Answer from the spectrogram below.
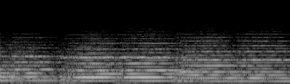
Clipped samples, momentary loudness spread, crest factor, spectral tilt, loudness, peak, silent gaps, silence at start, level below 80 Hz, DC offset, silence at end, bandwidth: under 0.1%; 6 LU; 12 dB; -8.5 dB/octave; -26 LUFS; -14 dBFS; none; 0 s; -50 dBFS; under 0.1%; 0 s; 5.6 kHz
